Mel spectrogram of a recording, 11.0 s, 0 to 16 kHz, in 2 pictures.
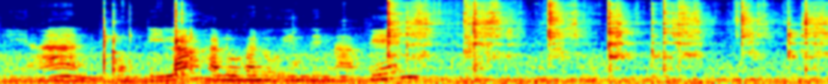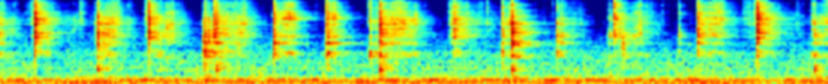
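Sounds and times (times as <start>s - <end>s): utensil stirring rice: 2.6s - 11.0s.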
